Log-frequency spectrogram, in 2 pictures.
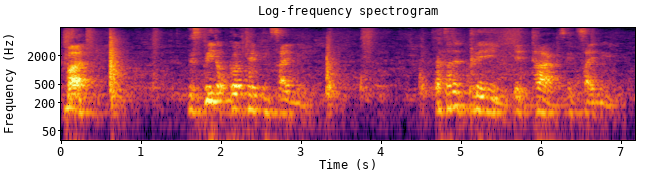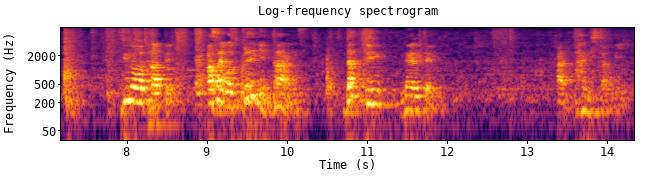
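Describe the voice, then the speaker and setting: Lively Kenyan preacher in echoey hall. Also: male voice, mid-range voice, unhurried, long pauses. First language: Luhya. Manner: animated storytelling, laughing often. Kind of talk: sermon. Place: church hall. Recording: very echoey hall, from far off, noisy.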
